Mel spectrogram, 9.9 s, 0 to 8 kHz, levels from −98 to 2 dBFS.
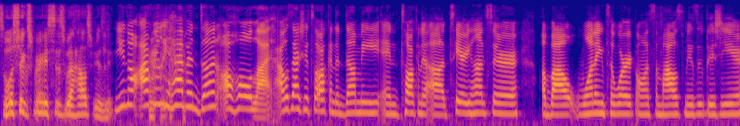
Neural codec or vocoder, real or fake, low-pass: codec, 16 kHz, 4 kbps, FunCodec, trained on Chinese and English, 50 frames a second; fake; 7.2 kHz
